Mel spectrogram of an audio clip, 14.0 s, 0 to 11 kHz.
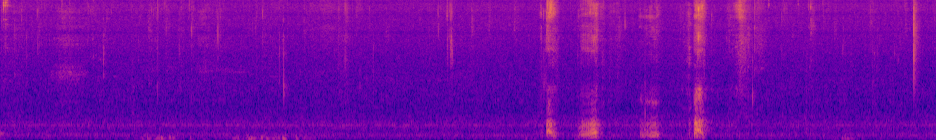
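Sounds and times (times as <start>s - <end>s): dog growling: 8.1s - 11.2s.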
